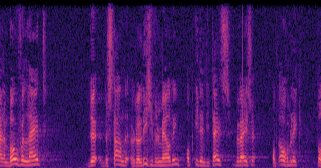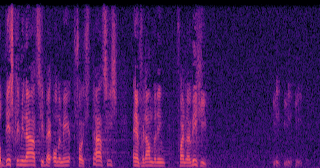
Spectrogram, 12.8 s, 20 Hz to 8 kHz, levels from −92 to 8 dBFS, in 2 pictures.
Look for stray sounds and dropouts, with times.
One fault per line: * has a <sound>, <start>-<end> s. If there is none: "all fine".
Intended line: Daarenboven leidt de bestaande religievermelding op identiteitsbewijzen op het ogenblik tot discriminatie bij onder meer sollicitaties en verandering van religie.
* has a laugh, 11.9-12.5 s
